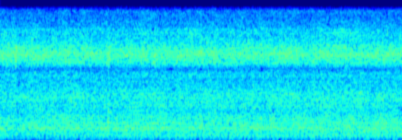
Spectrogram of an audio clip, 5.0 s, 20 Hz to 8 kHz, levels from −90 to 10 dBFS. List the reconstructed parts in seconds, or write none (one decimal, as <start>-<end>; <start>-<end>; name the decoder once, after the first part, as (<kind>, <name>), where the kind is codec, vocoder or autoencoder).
none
